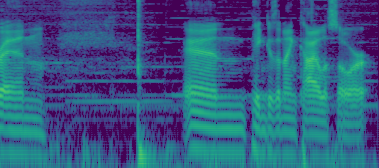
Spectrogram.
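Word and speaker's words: Ankylosaur: So blue is tracer and and pink is an ankyosaur. Also, it's Ankyosaur, not Ankallosaur. That is stupid. It's Ankyosaur. I don't know why they changed the pronunciation.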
